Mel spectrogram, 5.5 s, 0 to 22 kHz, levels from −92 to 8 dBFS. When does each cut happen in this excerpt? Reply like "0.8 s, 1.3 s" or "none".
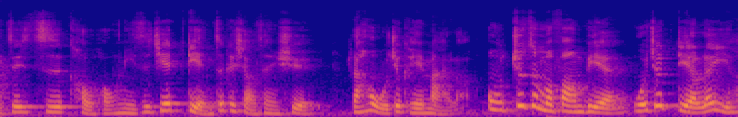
2.5 s, 3.6 s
